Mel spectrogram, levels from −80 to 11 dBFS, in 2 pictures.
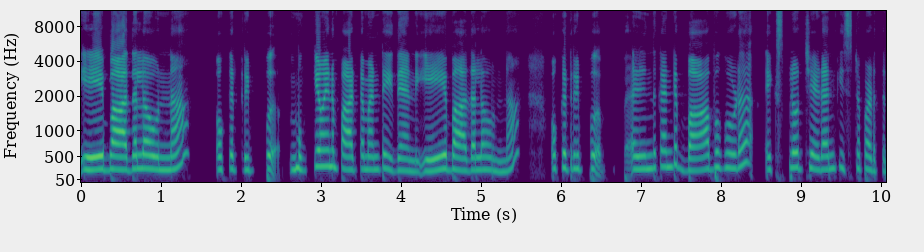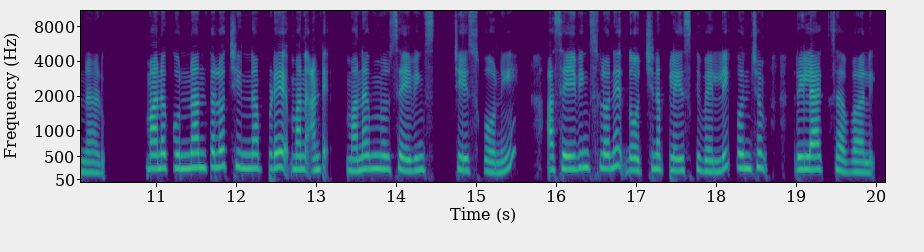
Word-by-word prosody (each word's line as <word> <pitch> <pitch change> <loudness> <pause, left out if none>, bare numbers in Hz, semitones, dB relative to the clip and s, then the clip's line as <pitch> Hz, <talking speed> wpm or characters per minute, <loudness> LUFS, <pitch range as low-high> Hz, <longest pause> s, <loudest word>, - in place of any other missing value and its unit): ఏ - - +9 0.2
బాధలో 260 +1 +7
ఉన్నా 245 +3 +1 0.5
ఒక 255 +2 -4
ట్రిప్ 240 +2 -4 0.4
ముఖ్యమైన 310 +6 +3
పాఠం 250 0 +3
అంటే 250 +2 -3
ఇదే 230 +1 +1
అండి. 210 -2 -5 0.2
ఏ - - +4 0.2
బాధలో 240 +1 +2
ఉన్నా 215 +6 -6 0.5
ఒక 270 - -11
ట్రిప్. 265 0 -4 0.7
ఎందుకంటే 300 +5 -1 0.2
బాబు 250 +5 +2
కూడా 285 +5 0 0.3
ఎక్స్‌ప్లోర్ 290 +3 -2
చేయడానికి 260 +2 0
ఇష్టపడుతున్నాడు. 215 -8 -5 0.6
మనకున్నంతలో 275 +2 +2
చిన్నప్పుడే 275 0 0 0.2
మన 255 - +2 0.2
అంటే 285 +4 -2 0.3
మనము 260 +3 +1 0.2
సేవింగ్స్ 235 +1 0 0.3
చేసుకొని, 220 -1 -3 0.5
ఆ - - +4
సేవింగ్స్‌లోనే 275 +3 +1
దొ - - +1
వచ్చిన 260 +5 -3
ప్లేస్‍కి 230 +2 -2
వెళ్ళి 215 +5 -1 0.2
కొంచెం 270 +1 0 0.4
రిలాక్స్ 250 0 +2
అవ్వాలి. 200 -1 -4
255 Hz, 110 wpm, -23 LUFS, 235-275 Hz, 0.7 s, ఏ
